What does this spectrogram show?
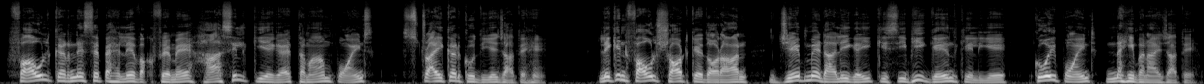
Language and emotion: Urdu, neutral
